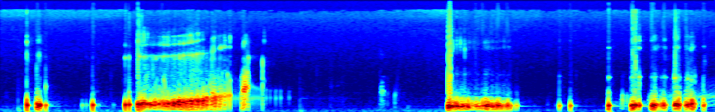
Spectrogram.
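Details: Low gurgling rumbles and drawn-out growls come and go between brief quiet gaps: stomach growling (borborygmi).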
